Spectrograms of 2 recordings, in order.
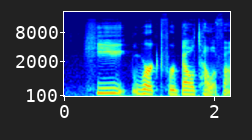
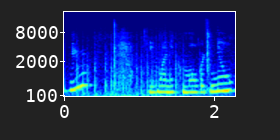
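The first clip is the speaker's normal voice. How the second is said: pet talk; 6 semitones higher, 12 dB quieter, faster than usual. Real, not acted. Coaxing her cats Hattie and Bubba over, very high soft baby talk. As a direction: coax the kitty over in a high sing-song.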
